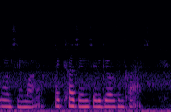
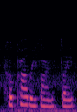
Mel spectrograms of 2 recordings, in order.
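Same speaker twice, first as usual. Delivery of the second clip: ordinary delivery, nothing marked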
